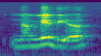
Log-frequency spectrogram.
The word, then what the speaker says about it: Namibia: I got the color namibia namibia I had to remember how to pronounce it because I didn't want to be sound of out here it's Namibia it's a dark for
